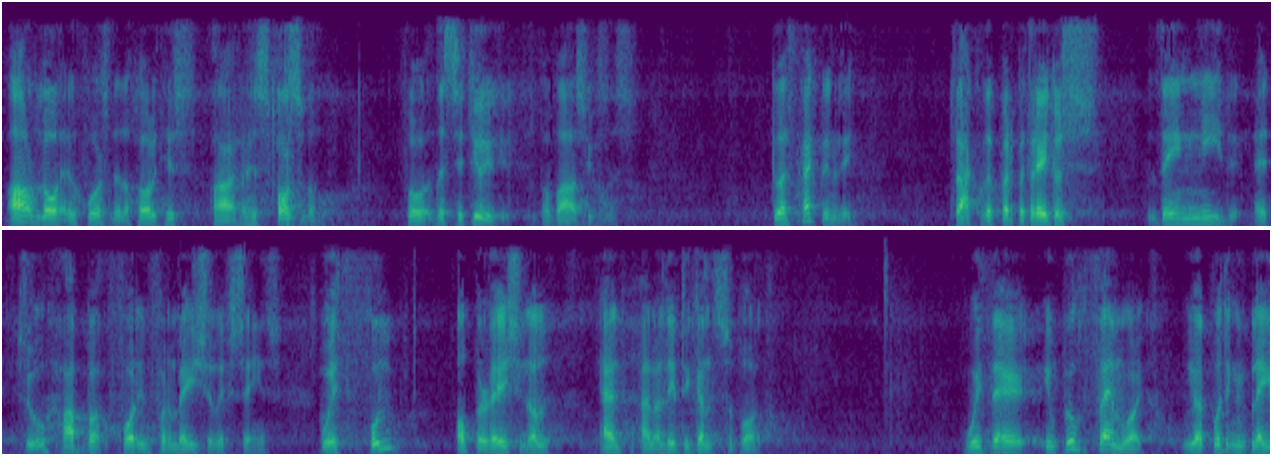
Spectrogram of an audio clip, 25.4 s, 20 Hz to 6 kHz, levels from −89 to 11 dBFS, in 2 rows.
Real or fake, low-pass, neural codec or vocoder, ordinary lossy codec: fake; 5.4 kHz; codec, 24 kHz, 0.9 kbps, WavTokenizer, small release; AAC, 32 kbps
